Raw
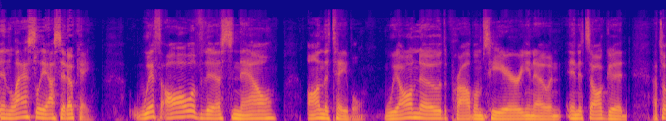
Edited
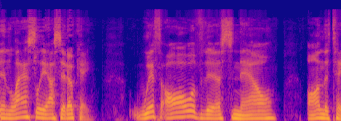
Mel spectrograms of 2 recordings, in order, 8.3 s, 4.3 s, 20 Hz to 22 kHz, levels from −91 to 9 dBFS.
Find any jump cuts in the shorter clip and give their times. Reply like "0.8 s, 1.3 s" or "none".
none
